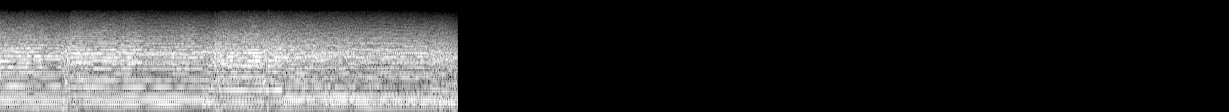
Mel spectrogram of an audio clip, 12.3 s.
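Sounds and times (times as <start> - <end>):
guitar: 0.0 - 4.6.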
